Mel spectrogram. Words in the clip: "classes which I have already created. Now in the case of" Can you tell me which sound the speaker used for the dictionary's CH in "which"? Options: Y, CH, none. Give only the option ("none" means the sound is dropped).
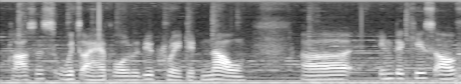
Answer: CH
